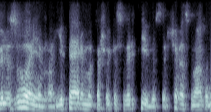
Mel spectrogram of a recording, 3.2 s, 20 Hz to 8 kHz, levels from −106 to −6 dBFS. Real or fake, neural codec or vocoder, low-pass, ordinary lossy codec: fake; vocoder, 44.1 kHz, 128 mel bands, Pupu-Vocoder; 7.2 kHz; Opus, 32 kbps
